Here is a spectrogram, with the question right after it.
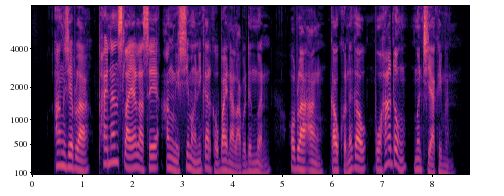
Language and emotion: Bodo, happy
